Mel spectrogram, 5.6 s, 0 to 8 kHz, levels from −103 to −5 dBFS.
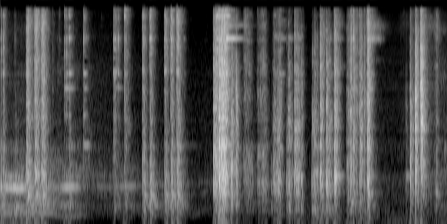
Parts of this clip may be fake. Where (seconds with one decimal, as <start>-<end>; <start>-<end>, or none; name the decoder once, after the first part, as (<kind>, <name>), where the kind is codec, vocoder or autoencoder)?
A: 0.0-0.4 (codec, DAC); 3.8-5.6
